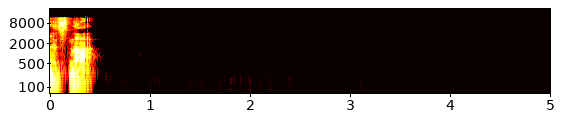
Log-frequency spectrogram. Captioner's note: silence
